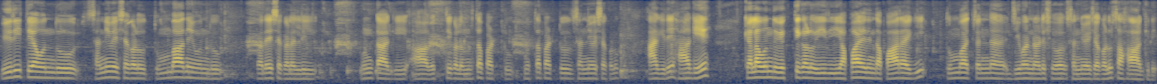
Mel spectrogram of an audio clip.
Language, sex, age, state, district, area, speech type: Kannada, male, 18-30, Karnataka, Dakshina Kannada, rural, spontaneous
